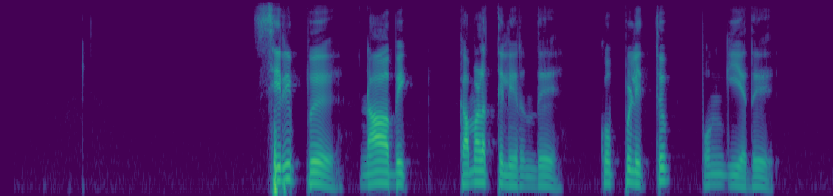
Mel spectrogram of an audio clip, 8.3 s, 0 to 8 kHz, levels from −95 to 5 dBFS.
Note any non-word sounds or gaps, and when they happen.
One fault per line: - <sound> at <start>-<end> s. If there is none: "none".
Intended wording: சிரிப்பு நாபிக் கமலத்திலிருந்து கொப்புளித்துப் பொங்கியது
none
